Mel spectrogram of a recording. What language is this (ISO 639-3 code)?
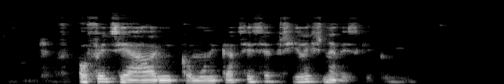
ces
